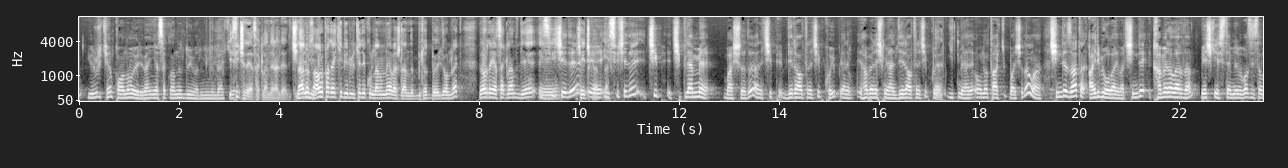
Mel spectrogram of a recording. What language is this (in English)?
Turkish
